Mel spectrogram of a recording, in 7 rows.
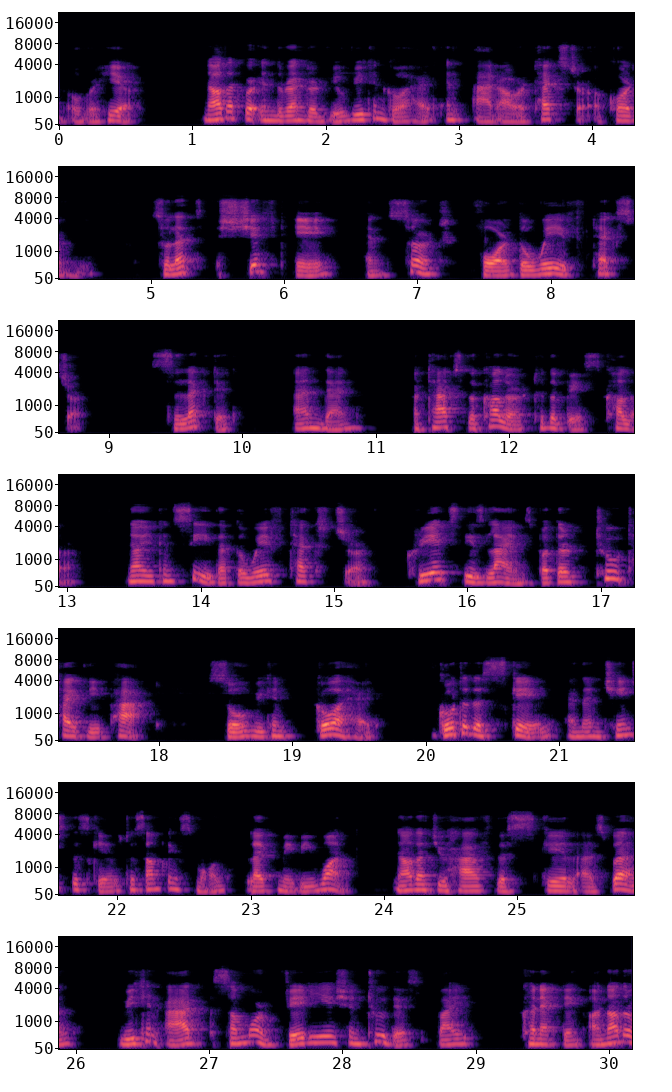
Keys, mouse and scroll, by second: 2.3 shift+middle click, 3.2 ctrl+middle click, 4.3 shift+middle click, 5.6 shift+a, 11.6-13.2 drag, 13.2 ctrl+middle click, 13.7-14.6 shift+middle drag, 14.9-15.4 ctrl+middle drag, 19.1 middle click, 19.7 ctrl+middle click, 20.2 middle click, 21.1-23.4 drag, 24.3-26.5 middle drag, 27.6-28.3 ctrl+middle drag, 29.0-29.4 middle drag, 29.7 click.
